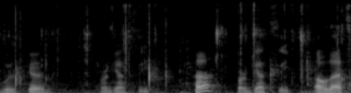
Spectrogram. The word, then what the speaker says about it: Bargatze: You said Nate Bartskate was good. Bargatze. Huh? Bargatze. Oh, that's how you say it? Oh. It's spelled like Bargatze, Oh.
